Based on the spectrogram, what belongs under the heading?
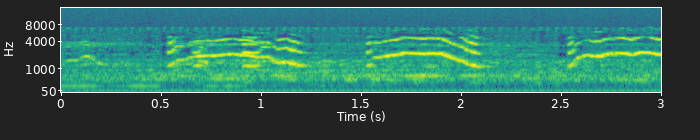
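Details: Drawn-out, arching wails, about three in as many seconds, each rising then sliding down, from peregrine falcons at a Koszalin, Poland nest on 13 May 2022 while the male brings prey and the female feeds the chicks.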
